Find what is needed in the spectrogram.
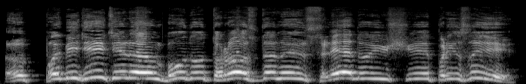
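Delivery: loud, high ringmaster cry; announcer shout. A narrator's reading. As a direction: force the prize announcement out. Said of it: "и крикнул".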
